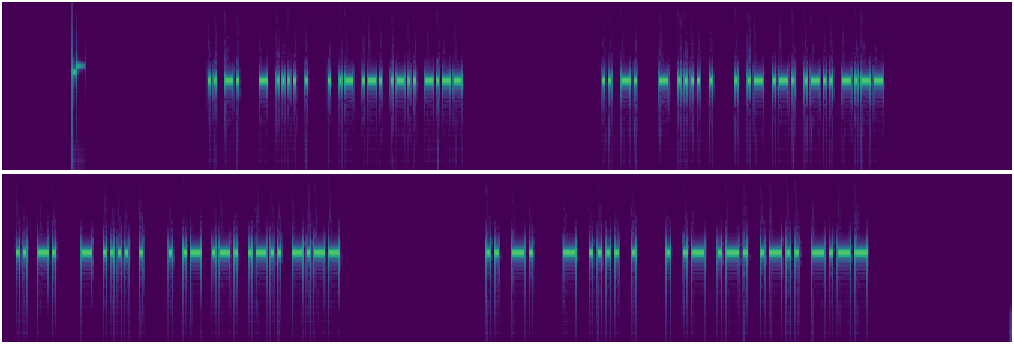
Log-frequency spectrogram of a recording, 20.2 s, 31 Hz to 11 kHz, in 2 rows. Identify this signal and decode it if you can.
Morse code, heard as a keyed tone, about 35 wpm, 700 Hz. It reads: IN THE EARLY IN THE EARLY IN THE EARLY IN THE EARLY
